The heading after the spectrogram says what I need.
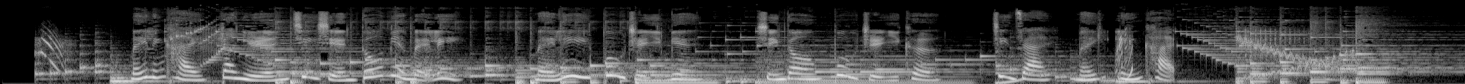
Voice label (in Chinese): girl, guanggao; Chinese; meilinkai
